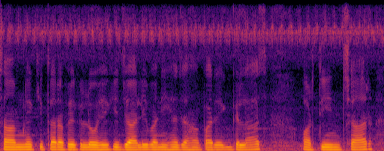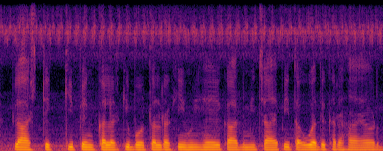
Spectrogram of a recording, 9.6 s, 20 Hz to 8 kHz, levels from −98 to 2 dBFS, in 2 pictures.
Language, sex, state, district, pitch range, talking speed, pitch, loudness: Hindi, male, Maharashtra, Sindhudurg, 120-125 Hz, 215 wpm, 120 Hz, -26 LUFS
